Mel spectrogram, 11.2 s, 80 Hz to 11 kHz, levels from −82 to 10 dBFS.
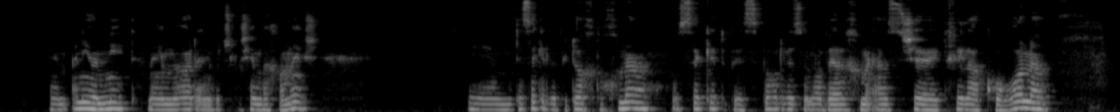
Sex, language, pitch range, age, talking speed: female, Hebrew, 150-175 Hz, 20-39, 90 wpm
